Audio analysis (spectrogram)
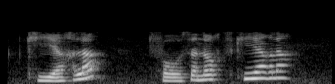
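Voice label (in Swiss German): "kiechle", Alsatian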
